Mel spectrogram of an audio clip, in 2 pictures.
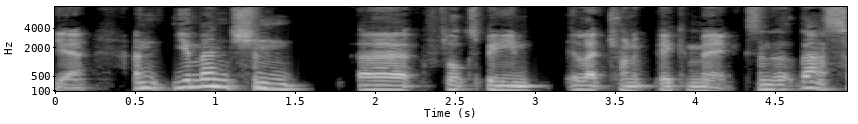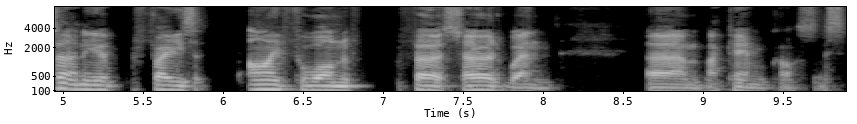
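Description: Speaking with a British accent, a man uses a fairly low pitch. His voice makes very wide pitch swings against a quiet background. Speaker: radio host. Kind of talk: casual radio chat.

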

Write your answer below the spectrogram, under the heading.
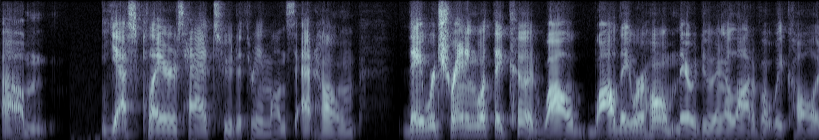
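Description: A man talks in an ordinary speaking voice at a fairly low pitch and a moderate pace. The background is quiet. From US, New Jersey. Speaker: physiotherapist and soccer coach. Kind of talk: casual interview chat.

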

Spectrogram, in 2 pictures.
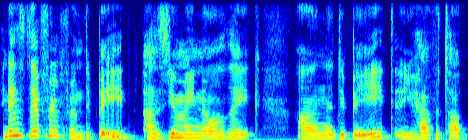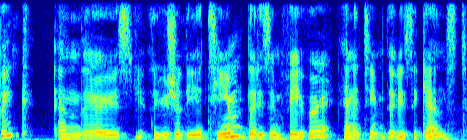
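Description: A woman with a plain, everyday voice speaks at a medium pitch and a moderate pace with lively intonation. She takes hardly any pauses, and the recording is very clean with a silent background. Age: 20s. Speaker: exchange student. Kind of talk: interview. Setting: radio studio.

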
